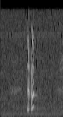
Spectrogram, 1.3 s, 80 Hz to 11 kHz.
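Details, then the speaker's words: 1-month-old baby boy with hiccups: a single short, abrupt hiccup with a faint catch after it. "You got the hiccups."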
